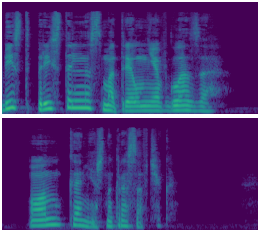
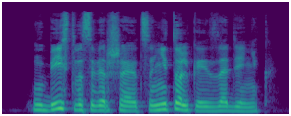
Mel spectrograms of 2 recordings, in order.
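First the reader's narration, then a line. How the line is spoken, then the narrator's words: Wry snort. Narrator (Russian): хмыкнул Костик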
